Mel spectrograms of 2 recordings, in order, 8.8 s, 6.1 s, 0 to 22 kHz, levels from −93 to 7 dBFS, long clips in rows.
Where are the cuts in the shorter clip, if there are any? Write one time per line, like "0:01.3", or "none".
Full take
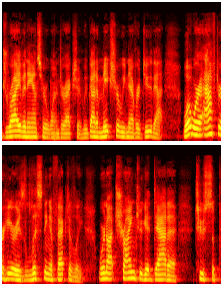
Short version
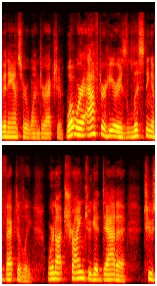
0:01.2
